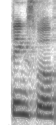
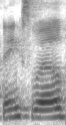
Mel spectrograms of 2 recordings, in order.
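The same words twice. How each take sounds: First: The thanks sounds warm and heartfelt. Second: The thanks sounds flat and offhand. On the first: The thanks is a genuine compliment. The speaker calls it right. "That's a real compliment" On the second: The thanks is not really a compliment. The speaker calls it wrong. "don't say it in a way that's like"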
